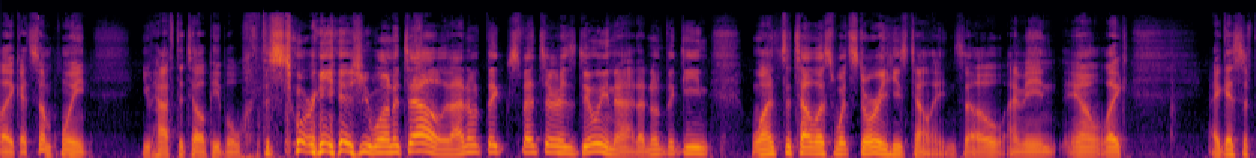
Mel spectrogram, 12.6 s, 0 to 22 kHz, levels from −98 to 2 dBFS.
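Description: At 0.36 s, just before "point you have to", there's a corrupt frame decoded: one compressed frame arrived with flipped bits and the decoder played it anyway, scattering energy into wrong frequencies. It's quick and quiet, peaking around -35 dBFS.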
